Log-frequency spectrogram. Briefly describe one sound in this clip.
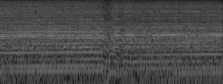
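A racing car engine's pitch drops sharply as the gear shifts up.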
